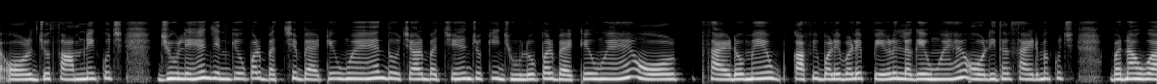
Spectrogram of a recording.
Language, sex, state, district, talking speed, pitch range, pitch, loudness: Hindi, female, Bihar, Sitamarhi, 190 wpm, 240-265 Hz, 250 Hz, -14 LUFS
